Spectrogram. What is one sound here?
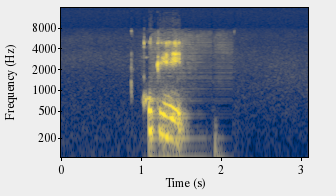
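A young woman speaks briefly and calmly, close to the microphone.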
